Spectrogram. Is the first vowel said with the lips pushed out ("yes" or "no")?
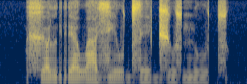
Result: yes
